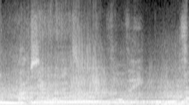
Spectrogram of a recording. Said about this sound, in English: Ford Mustang.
